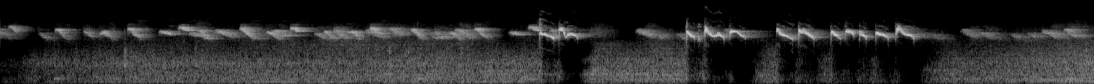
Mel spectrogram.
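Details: Oriental white-eye, caged, singing openly, fifth day after monthly deworming, 20 January 2022. A steady flow of high, quick warbled chirps runs about four per second, becoming louder and crisper midway, over a constant low background hum.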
